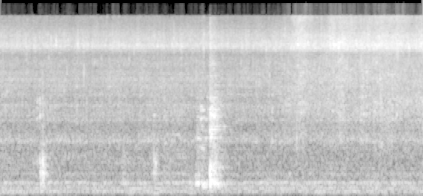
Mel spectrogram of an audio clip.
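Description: Three large chopped tomatoes with turmeric fry in a pan under a continuous hissing sizzle, with a few scattered scrapes and taps from stirring, moderately loud and close.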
